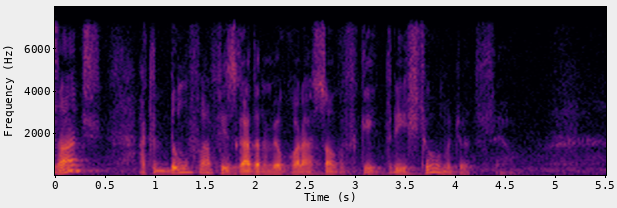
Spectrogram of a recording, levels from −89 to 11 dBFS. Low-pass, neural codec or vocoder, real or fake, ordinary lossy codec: 7.2 kHz; none; real; none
